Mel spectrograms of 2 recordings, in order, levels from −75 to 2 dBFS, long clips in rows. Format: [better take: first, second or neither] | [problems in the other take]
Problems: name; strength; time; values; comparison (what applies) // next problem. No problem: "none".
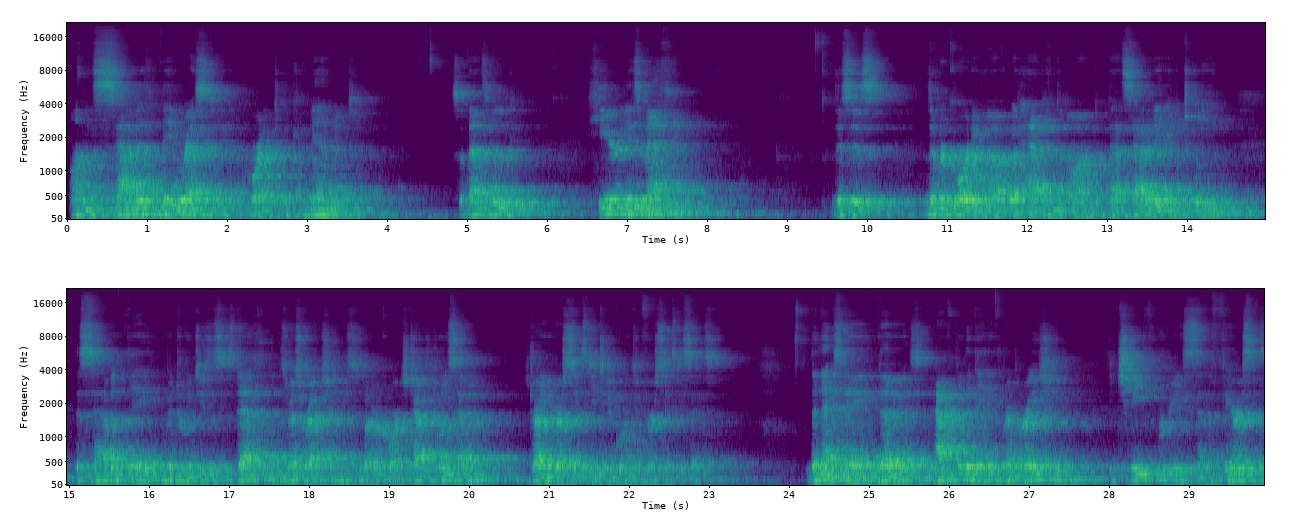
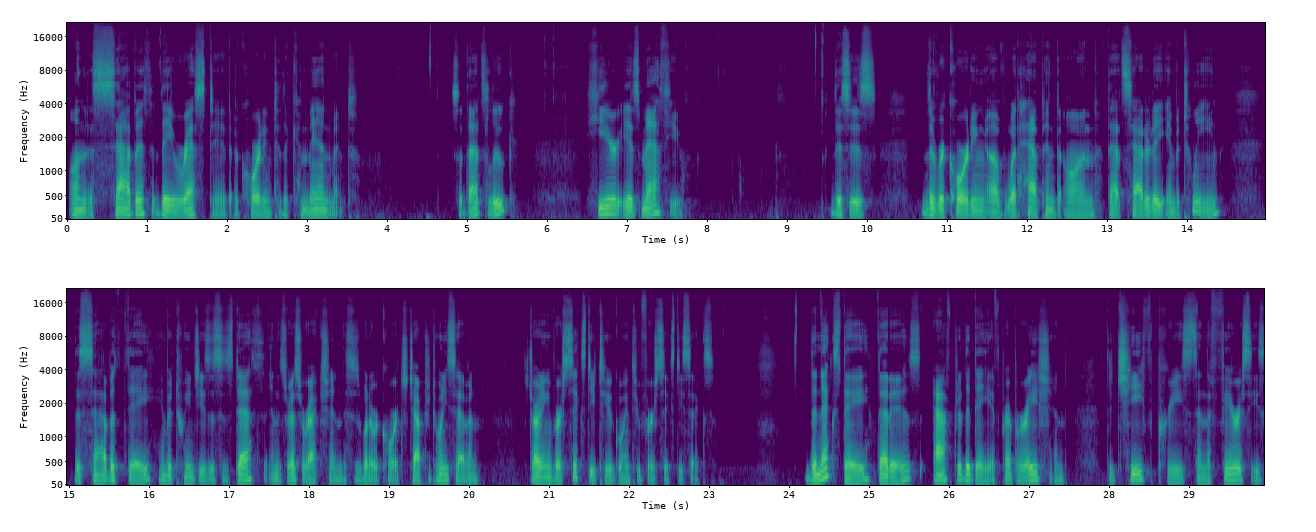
second | off-mic speech; far // room echo; strong; dies away in 2 s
